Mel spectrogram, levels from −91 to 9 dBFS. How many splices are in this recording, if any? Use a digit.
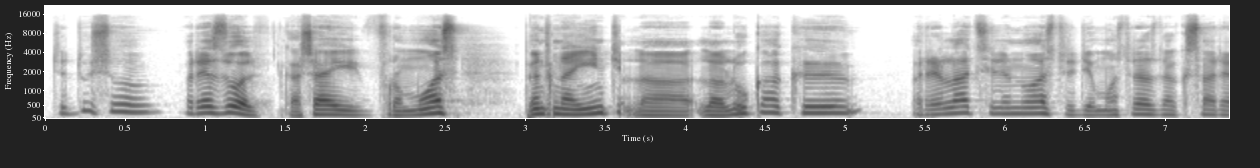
3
